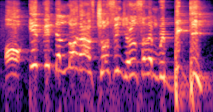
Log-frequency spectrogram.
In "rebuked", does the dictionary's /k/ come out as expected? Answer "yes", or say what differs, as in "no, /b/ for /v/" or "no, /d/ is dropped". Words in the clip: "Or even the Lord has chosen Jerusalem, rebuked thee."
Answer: no, /k/ is dropped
